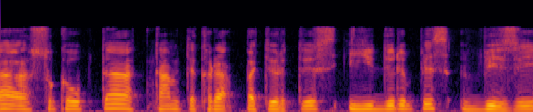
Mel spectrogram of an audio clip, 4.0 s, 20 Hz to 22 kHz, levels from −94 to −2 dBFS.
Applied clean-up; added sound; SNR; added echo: none; none; none; none.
